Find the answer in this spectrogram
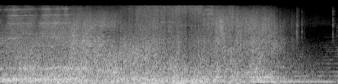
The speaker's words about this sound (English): Suddenly, Luke Speeder is hit, sending it crashing into the ice below.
